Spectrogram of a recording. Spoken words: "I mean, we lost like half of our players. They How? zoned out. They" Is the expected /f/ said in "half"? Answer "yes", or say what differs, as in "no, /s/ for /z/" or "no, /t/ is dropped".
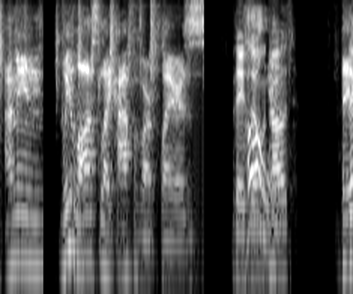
yes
